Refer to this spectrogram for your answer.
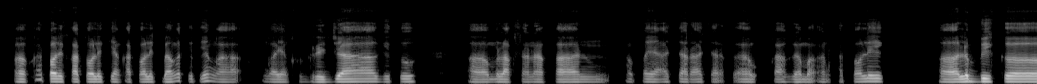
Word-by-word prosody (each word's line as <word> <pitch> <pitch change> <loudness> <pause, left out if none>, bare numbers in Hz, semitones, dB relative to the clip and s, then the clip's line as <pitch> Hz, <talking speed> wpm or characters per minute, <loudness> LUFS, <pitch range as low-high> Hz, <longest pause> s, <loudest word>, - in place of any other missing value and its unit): eee, 125 -1 +1
Katolik-Katolik 125 - +3
yang 125 - -2
Katolik 120 0 -3
banget 120 +7 -1
gitu 135 +4 -4
yang 155 - -4
nggak 115 -2 -6 0.2
nggak 125 -3 -5
yang - - -23
ke - - -26
gereja 125 +3 +3
gitu, 130 +1 -4 0.5
eee, 115 -2 -2
melaksanakan, 115 0 -3 0.2
apa 125 0 -17
ya 120 - -2
acara-acara, 120 -1 -7 0.2
eee, 120 -1 -4 0.2
keagamaan 120 0 -6
Katolik, 140 +2 0 0.6
eee, 120 0 +6
lebih 135 +1 +7
ke, 130 -1 +8
120 Hz, 140 wpm, -26 LUFS, 120-130 Hz, 0.6 s, ke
